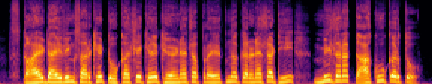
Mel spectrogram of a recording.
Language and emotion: Marathi, fearful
